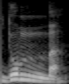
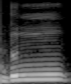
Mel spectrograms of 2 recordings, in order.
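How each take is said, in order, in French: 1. Le son n se fond dans le m qui suit. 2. Le son n est clairement prononcé. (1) "on supprime le noun, donc, et on attaque directement le mim" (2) "Je ne fais pas doun avec le N"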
